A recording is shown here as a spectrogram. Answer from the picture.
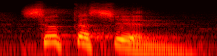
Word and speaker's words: cetacean: Cetacean ang bigkas nga niya.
